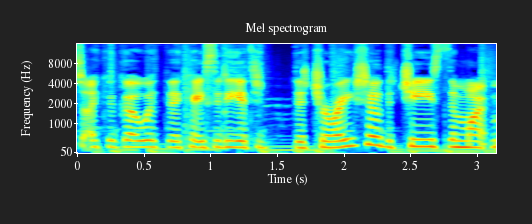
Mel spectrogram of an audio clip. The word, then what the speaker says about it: quesadilla: Is it a quesadilla? – Quesadilla. Or as Nigella says, a quesadilla. – Well, I'm going to say it like Nigella, quesadilla.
